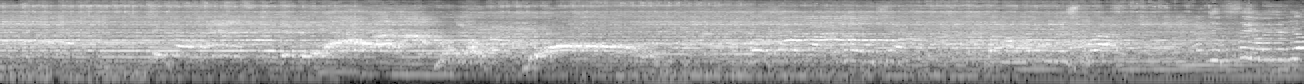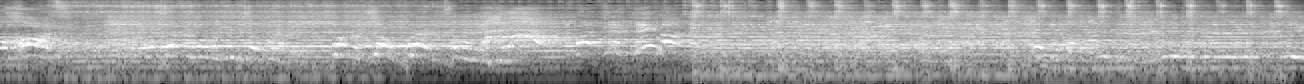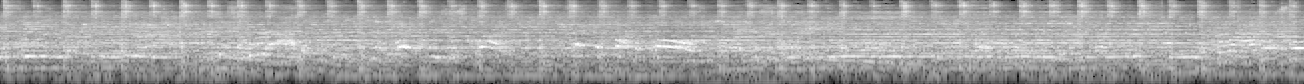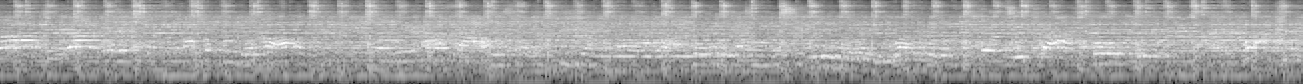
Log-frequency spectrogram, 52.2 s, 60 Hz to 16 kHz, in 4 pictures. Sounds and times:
Crowd: 0.0 - 52.1
Music: 0.0 - 52.1
Speech: 7.4 - 9.2, 11.9 - 13.7, 14.4 - 20.0, 23.3 - 42.2, 43.0 - 52.1.

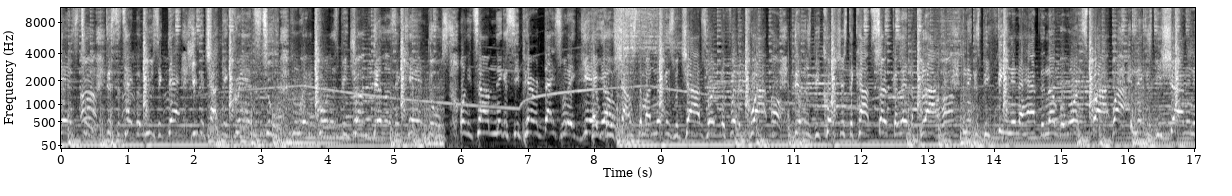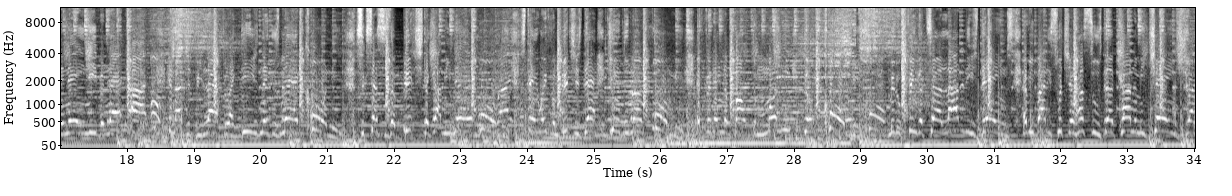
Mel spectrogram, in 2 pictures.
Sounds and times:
Music: 0.0 - 34.0.

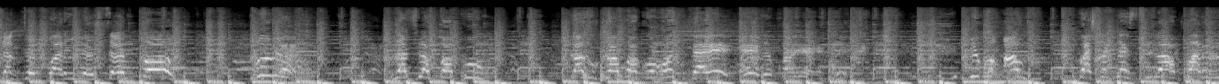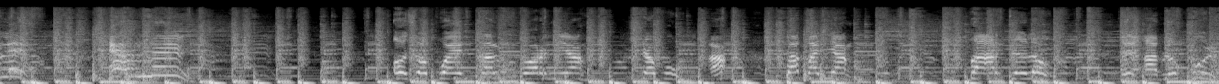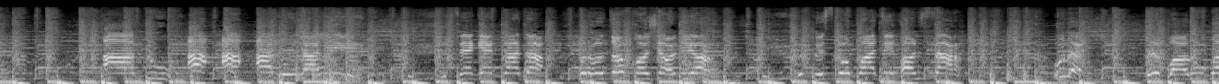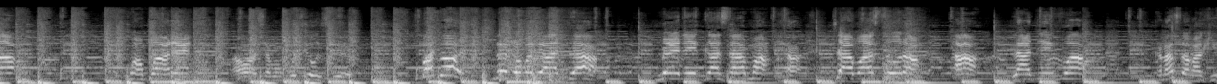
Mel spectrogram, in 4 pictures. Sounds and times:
Rapping: 0.0 - 15.0, 16.1 - 20.8, 21.8 - 24.7, 25.4 - 48.7
Music: 0.0 - 48.7.

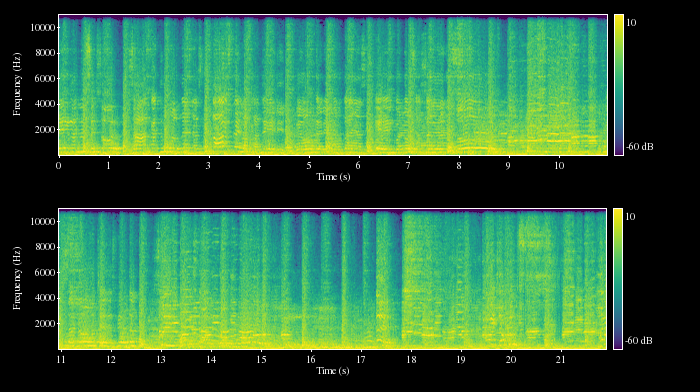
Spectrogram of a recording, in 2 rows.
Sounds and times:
Rock and roll: 0.0 - 21.9.

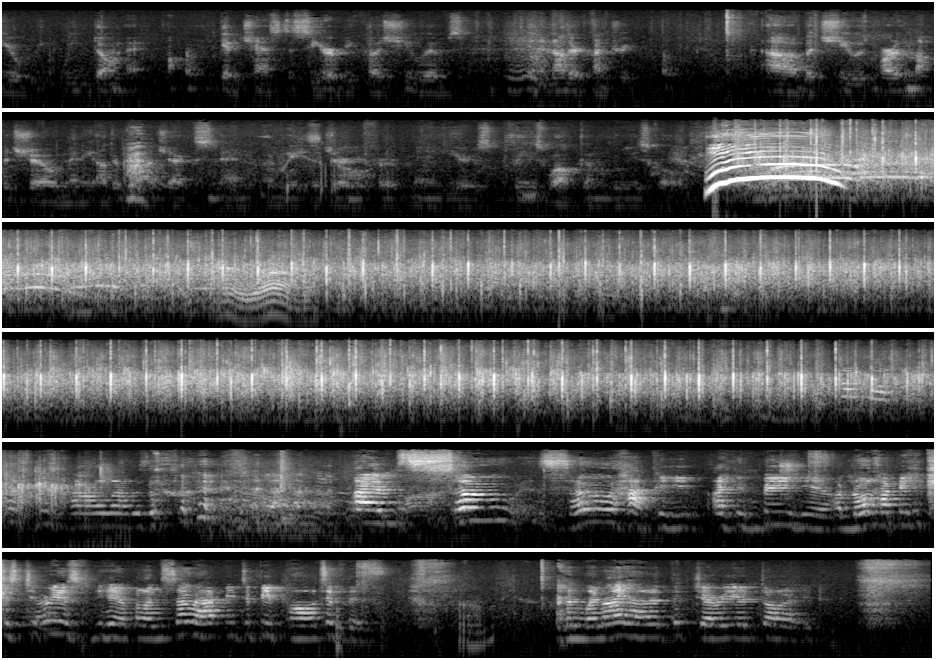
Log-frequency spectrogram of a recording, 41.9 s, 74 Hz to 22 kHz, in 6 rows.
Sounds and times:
Female speech, woman speaking: 27.2 - 29.1, 30.6 - 32.5.

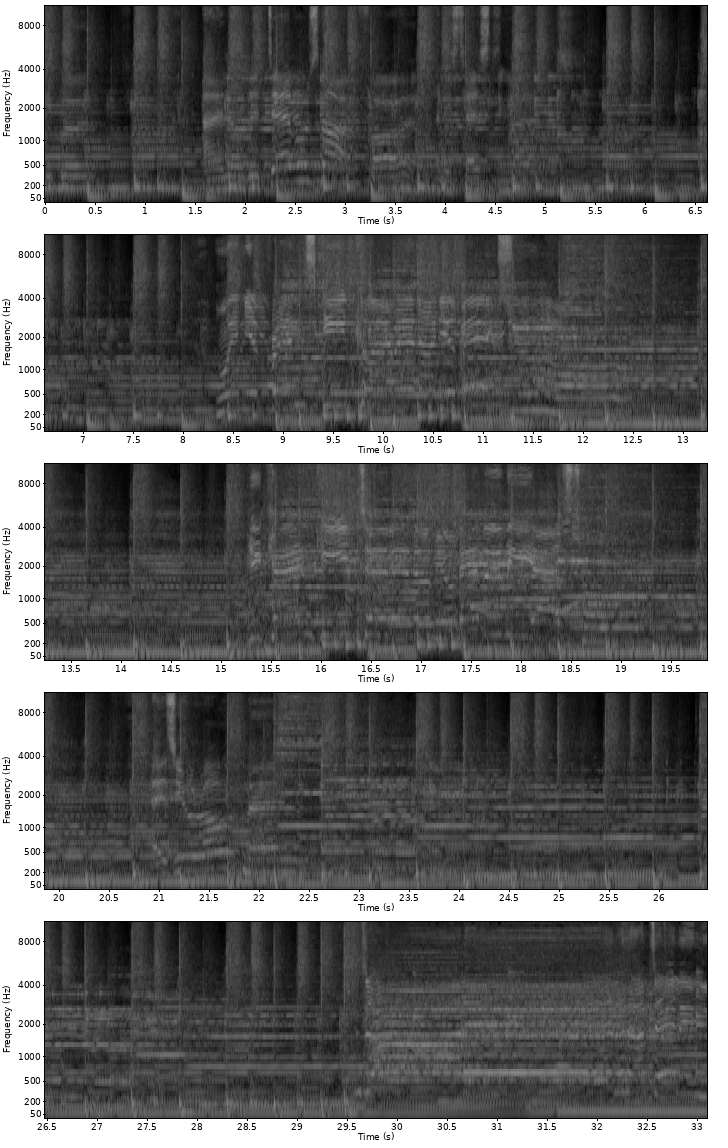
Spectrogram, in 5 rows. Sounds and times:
Music: 0.0 - 33.1.

